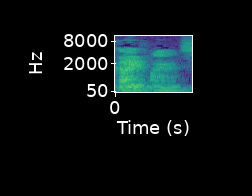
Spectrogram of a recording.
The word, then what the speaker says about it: Kai Finance: uh today I'm going to talk about uh K Finance. Yep. Did I pronounce it correctly? Yeah. Kai Finance.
